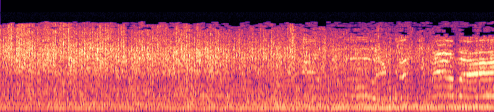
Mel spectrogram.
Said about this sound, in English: And that helicopter is bringing his mail from the United States.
